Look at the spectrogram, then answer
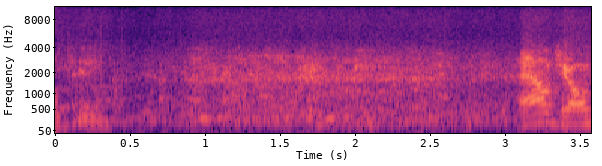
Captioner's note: audience laughter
